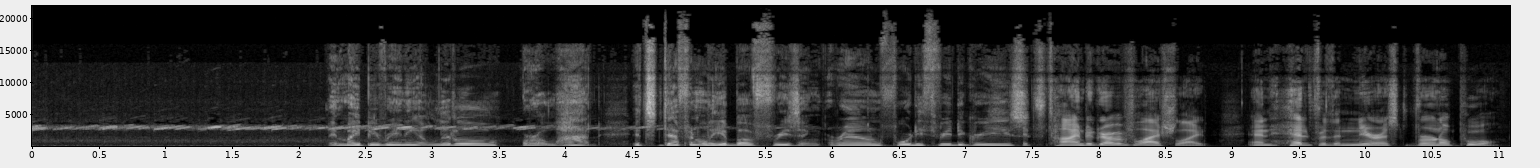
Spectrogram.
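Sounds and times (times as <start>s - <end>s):
spring peeper frogs calling: 0.0s - 6.4s
speech: 2.2s - 11.0s.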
